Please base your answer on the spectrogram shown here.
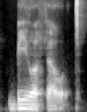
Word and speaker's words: Bielefeld: 1250 below felt uh are there any alternate pronunciations it's just the one bela felt um bela felt yeah b i e l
